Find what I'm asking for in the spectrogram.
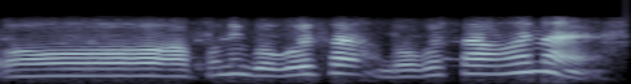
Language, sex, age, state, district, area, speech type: Assamese, female, 60+, Assam, Dibrugarh, urban, conversation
